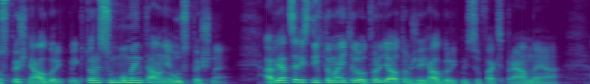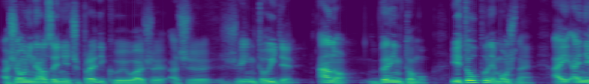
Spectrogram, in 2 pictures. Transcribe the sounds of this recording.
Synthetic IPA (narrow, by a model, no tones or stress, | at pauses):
uspɛʃnɛːalɡɔɾit̪mikt̪ɔɾɛːsuːmɔmɛnt̪aːlɲɛuːspɛʃnɛ̰ː | ʔa̰ʋɪat͡sɛɾiːst̪iːxt̪ɔmajicɛʎɔʊt̪ʋr̩ɟiaɔt̪ɔmʒɛiɣalɡɔɾit̪misuːfakspɾaːʊnɛːa̰ | ʔa̰ʒɛɔɲinaɔzajɲɪɛt͡ʃɔpɾɛd̪ikujuːaʒɛʔa̰ʒɛʒɛimt̪ɔiɟɛ | ʔaːnɔ | ʋɛɾiːmt̪ɔmu | jɛt̪ɔuːpl̩ɲɛmɔʒnɛː | ʔajajɲɛ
